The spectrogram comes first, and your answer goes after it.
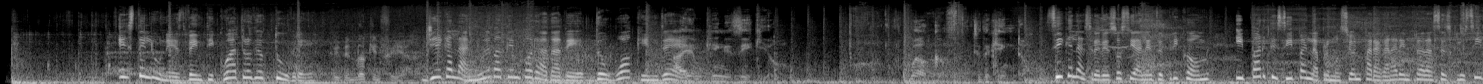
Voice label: spanish latin american tv shows, voice actors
